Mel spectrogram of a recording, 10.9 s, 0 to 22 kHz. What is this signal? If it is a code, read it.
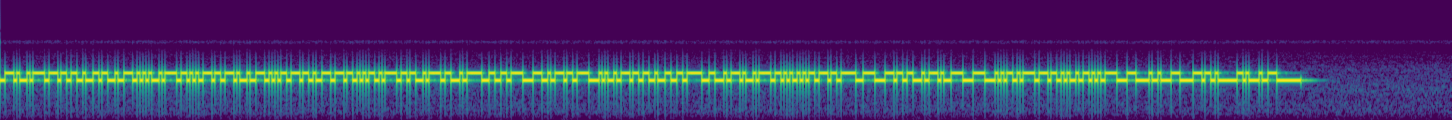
TTY/TDD text telephone tones (45.45 baud Baudot), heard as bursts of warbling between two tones, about 400 Hz shift, 1600 Hz centre. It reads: … PLAYER HAS A SELECTION OF PITCHERS TO CHOOSE FROM. GA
